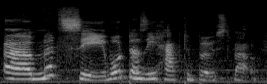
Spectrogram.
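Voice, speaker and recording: A woman giving casual, expressive gameplay commentary as a streamer, teasing and informal. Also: on the high side, moderate pace. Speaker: streamer reacting to a game story.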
